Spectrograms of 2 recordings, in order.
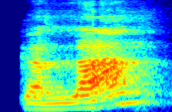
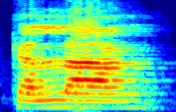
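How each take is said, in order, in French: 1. On entend un son n avant le l. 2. On n'entend aucun son n avant le l.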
